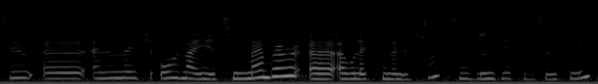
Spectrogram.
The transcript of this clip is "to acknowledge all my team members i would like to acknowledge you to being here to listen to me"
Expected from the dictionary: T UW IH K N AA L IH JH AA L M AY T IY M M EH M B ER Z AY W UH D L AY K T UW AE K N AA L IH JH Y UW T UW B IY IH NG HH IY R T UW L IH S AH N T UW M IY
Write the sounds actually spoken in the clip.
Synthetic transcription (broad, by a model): T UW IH N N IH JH AA L M AY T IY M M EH M B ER AY W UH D L AY K T UW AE N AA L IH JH Y UW T UW B IY IH NG HH IY R T UW L IH S AH N T UW M IY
